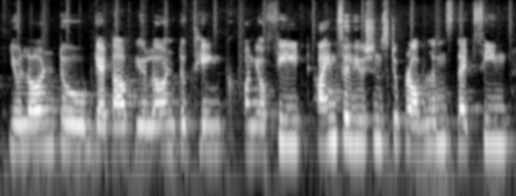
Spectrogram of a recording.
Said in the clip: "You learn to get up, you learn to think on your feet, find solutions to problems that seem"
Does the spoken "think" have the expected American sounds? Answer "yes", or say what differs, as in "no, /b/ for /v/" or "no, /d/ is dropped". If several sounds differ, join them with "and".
no, /t/ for /θ/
